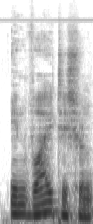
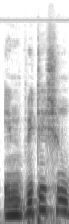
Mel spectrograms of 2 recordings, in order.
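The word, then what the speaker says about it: invitation: না, প্রোনাউন্সিয়েশন হলো দাওয়াত শব্দটির ইংরেজি, যেটি আমরা অনেকেই ইনভাইটেশন বলে জানি। এটি থেকে বেরিয়ে এসে আমি যখনই ইনভিটেশন বলতে শিখি, তখন আমি ভুল প্রোনাউন্সিয়েশন থেকে শুদ্ধ শব্দে চলে আসি।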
